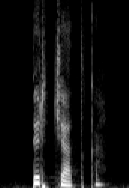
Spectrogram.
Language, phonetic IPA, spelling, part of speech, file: Russian, [pʲɪrˈt͡ɕatkə], перчатка, noun, Ru-перчатка.ogg
- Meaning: 1. glove (with separate sheaths for each finger), gauntlet 2. snakes alive, fifty-five in the lotto game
